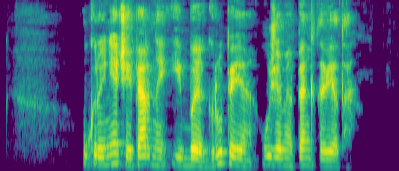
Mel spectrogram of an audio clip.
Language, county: Lithuanian, Kaunas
